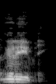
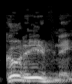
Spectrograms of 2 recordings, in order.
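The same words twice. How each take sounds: First: It is said in his normal voice. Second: It is said in a put-on regal voice.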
